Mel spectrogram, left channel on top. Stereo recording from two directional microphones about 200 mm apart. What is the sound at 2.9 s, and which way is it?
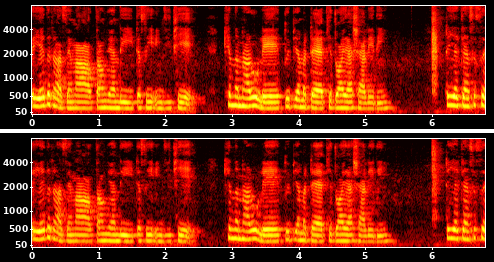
A woman's voice, 20° left (ahead or behind).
